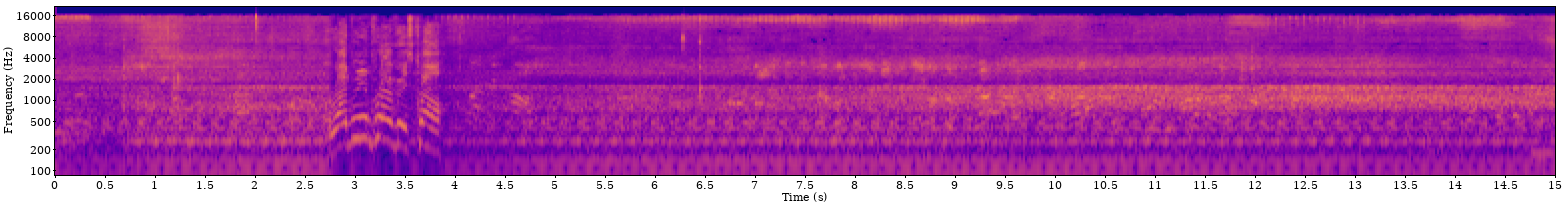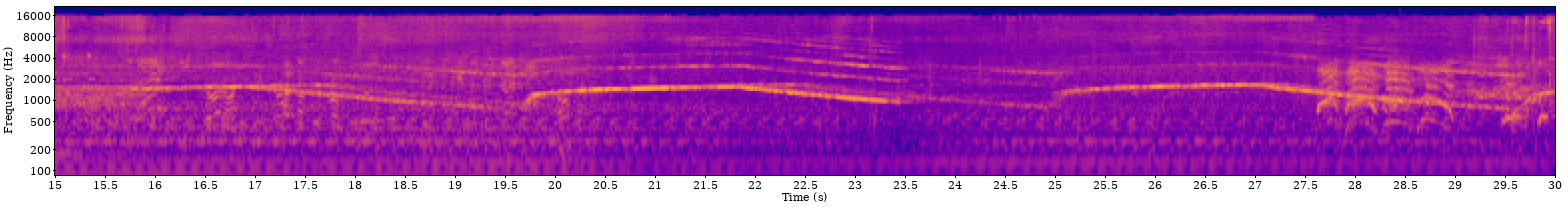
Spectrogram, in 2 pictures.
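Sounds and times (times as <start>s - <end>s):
steady low hum: 0.0s - 21.4s
emergency siren wailing: 0.0s - 30.0s.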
